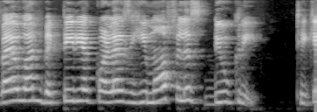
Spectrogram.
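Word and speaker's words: Haemophilus ducreyi: One bacteria called as हीमोफिलस ड्यूक्री, ठीक है, जिसको काफी लोग प्रोनाउंस करते हैं हीमोफिलस डोकरी, बट इट इज नॉट the correct pronunciation, it इज हीमोफिलस ड्यूक्री, ठीक है.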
